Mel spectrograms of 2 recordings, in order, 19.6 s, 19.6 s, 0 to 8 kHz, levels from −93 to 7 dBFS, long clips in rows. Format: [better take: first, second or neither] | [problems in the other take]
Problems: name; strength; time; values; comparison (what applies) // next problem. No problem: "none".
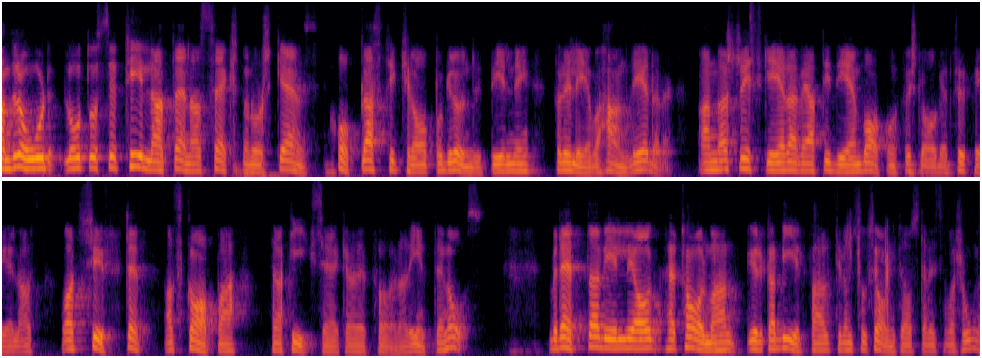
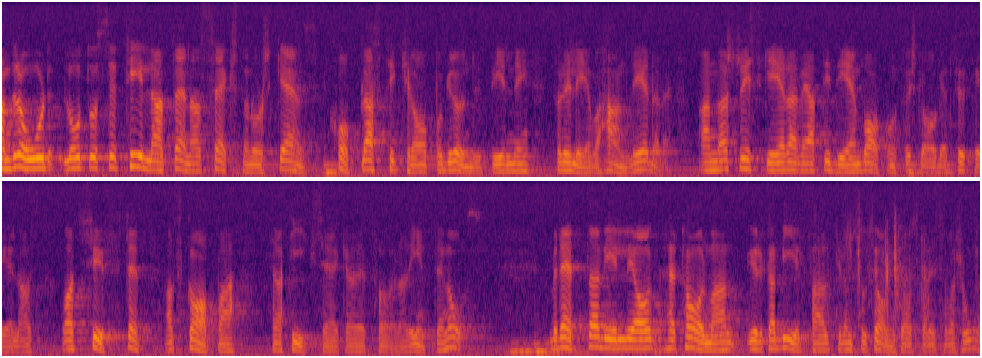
second | noise reduction (neural mask model DeepFilterNet 3)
